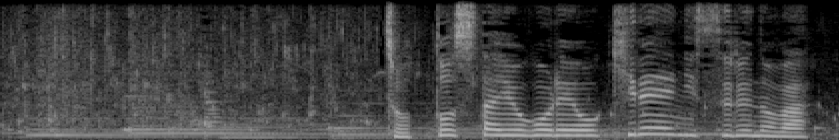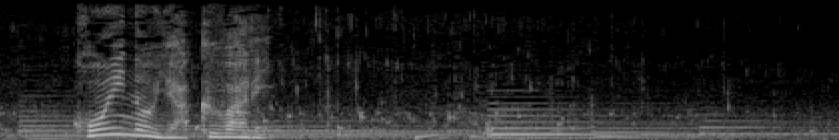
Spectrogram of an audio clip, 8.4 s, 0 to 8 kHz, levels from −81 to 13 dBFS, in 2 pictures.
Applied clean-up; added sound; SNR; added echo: none; none; none; none.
